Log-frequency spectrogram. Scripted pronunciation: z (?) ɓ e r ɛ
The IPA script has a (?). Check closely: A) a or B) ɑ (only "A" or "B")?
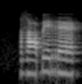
B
